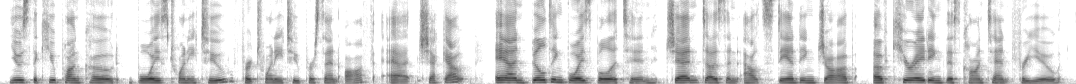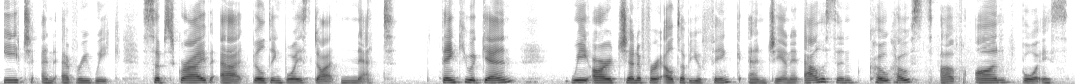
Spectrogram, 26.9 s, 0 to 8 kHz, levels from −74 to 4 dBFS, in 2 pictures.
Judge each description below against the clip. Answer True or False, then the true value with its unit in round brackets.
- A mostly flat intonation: True (2.3 semitones)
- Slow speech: True (105 wpm)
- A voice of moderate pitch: True (180 Hz)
